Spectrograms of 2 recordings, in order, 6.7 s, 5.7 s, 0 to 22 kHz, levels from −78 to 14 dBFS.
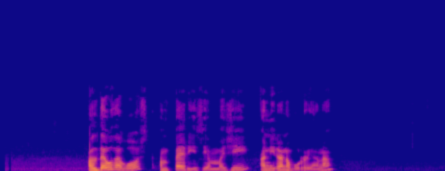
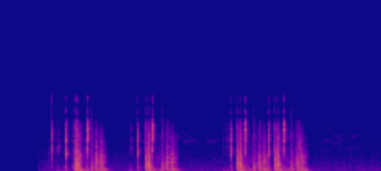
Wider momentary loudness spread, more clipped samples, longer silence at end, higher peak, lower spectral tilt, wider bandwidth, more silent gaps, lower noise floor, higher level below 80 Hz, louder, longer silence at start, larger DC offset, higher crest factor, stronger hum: first, 14 LU vs 11 LU; neither; first, 1.7 s vs 1.1 s; first, 0 dBFS vs -6 dBFS; first, -5.5 dB/octave vs -2.5 dB/octave; about the same, 11 kHz vs 10.5 kHz; neither; first, -68 dBFS vs -60 dBFS; second, -76 dBFS vs -64 dBFS; first, -22 LUFS vs -29 LUFS; first, 1.35 s vs 0.75 s; neither; about the same, 24 dB vs 26 dB; neither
